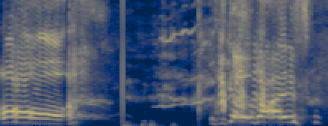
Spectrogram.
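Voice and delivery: high, swooping snowboarder dude character voice. Asking to play the snowboarder, the speaker jumps straight in: snowboarder voice. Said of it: "Can I be like the snowboarder? Like".

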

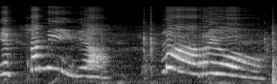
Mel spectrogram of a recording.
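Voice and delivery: goofy cartoon donkey voice, high-pitched and loud. Goofing around for listeners, in a silly donkey voice. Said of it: "Don't you guys love my donkey voice?".

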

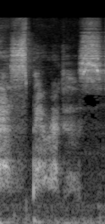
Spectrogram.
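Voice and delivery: dead-serious, hushed whisper. Retelling a man's answer to a menu question on set, imitating a whisper. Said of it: "he whispers".

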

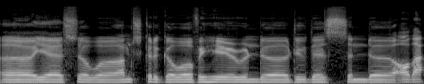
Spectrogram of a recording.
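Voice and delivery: dull, flat, slow robotic monotone drone. Showing how they sound when playing games: imitating own monotone voice. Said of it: "And I go really monotone".

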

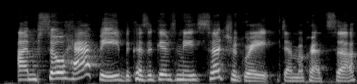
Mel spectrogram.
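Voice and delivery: plain

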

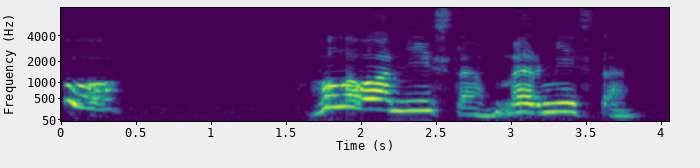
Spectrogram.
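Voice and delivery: loud, high-pitched mocking shout.

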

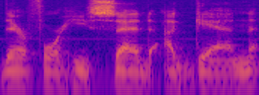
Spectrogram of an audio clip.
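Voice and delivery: normal talking voice

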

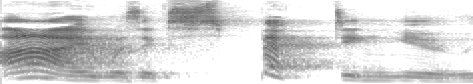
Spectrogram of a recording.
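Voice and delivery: deep, low, booming voice, slow and drawn-out. Reading a picture book aloud, voicing the octopus in a deep voice. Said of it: "said the octopus in a deep voice".

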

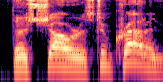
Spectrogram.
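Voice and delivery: loud, fed-up, grumbling complaining tone. A boy's father, with the boy's pet moved into the bathtub, complaining. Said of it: "complained Louis's father".

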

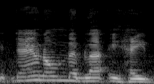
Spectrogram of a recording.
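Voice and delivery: horrible, bad put-on English accent. Speaker tries to push a helmet onto a figure's head, horrible English accent. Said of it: "That was a horrible English accent".

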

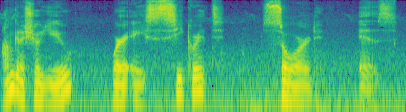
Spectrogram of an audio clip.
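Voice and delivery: speaking very quietly. Showing a secret in a game, speaking very quietly. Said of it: "I gotta be really quiet".

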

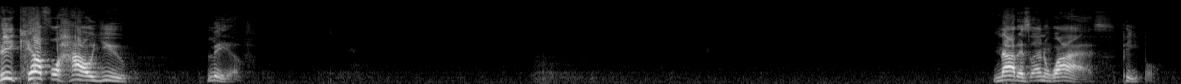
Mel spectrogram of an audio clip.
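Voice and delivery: each word very slow and deliberate. Speaker reads a Bible verse slowly so the listeners can hear it, very slow. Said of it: "I'm doing it slow".

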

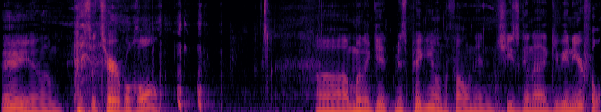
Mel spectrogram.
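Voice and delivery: clumsy, bad put-on puppet frog voice. Imitating a football player after a bad call: Kermit voice. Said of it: "I can't do a Kermit impression".

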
